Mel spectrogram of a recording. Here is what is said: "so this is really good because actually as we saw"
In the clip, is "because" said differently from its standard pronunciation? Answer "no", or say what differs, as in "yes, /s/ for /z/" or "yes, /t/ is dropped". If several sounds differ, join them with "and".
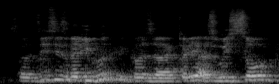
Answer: no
